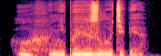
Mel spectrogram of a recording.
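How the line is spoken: Whispered. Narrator (Russian): Она прошептала

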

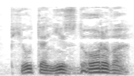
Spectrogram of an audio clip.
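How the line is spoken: Almost a whisper. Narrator (Russian): почти шепотом сказал мне Аристарх Александрович

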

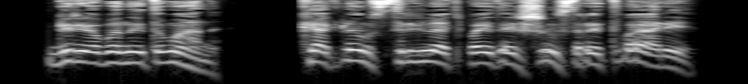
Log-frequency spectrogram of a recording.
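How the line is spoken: Sailor shouting. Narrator (Russian): кричал один из моряков

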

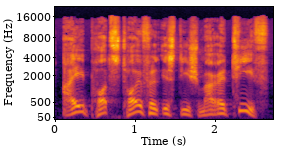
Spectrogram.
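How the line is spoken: Astonished exclamation. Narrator (German): rief er voll Verwundernis

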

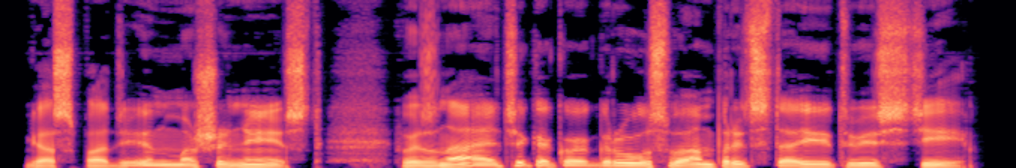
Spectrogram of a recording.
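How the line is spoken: Sing-song southern voice. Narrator (Russian): сказал певучим голосом южанина

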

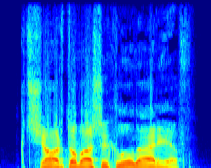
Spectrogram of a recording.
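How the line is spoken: Barked. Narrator (Russian): рявкнул Кинг

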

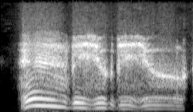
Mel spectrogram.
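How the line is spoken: Sigh. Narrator (Russian): вздохнул Владислав Евгеньевич Кирич

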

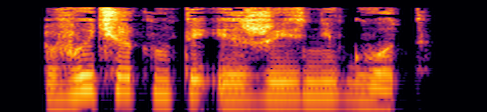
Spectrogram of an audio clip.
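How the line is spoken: Plain. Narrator (Russian): сказал тогда Антуан

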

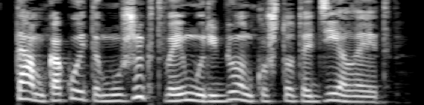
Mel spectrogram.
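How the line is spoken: Angry blurt. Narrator (Russian): зло выпалила я

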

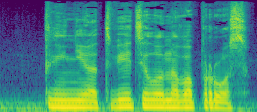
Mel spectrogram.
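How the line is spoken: Through gritted teeth. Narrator (Russian): процедил новенький

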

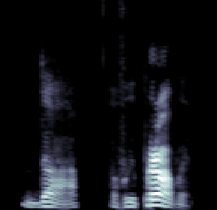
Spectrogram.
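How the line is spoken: Mumbled. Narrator (Russian): пробормотал Ингвар

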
